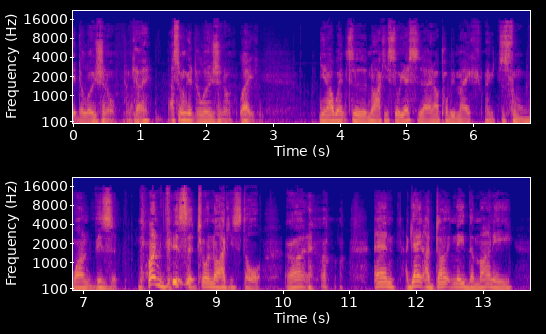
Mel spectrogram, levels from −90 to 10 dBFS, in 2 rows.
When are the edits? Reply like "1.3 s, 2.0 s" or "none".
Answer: 6.3 s, 11.8 s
